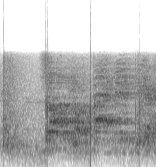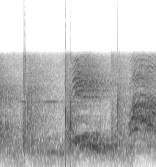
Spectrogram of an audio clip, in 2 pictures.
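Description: Cheerleading squad yelling a cheer in unison, broken by several sharp hits, with whooping voices rising near the end.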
